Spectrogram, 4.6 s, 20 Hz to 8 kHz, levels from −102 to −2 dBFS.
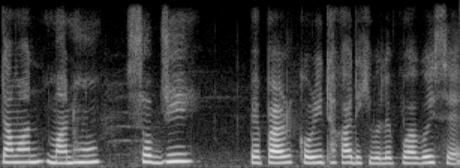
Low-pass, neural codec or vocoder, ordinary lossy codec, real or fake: none; none; none; real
